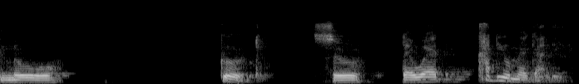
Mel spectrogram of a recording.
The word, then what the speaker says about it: cardiomegaly: So the word cardiomegaly, how is it pronounced?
